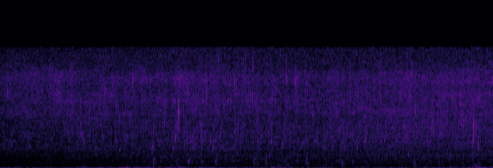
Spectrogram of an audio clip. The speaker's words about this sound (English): So I'm just gonna drop in the first donut just to check that everything is going okay. And let's pop it in.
